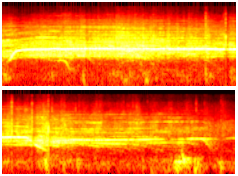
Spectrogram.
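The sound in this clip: A crowd at a live comedy show cheers, whoops and applauds loudly, with a long sustained whistle riding over the noise before the cheering fades near the end.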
